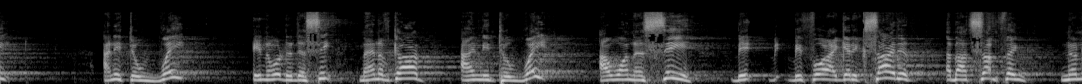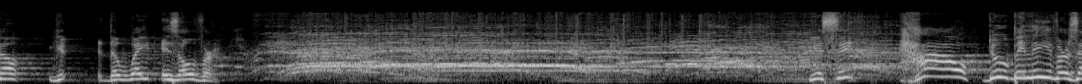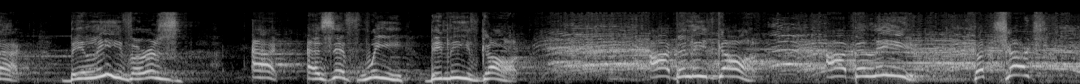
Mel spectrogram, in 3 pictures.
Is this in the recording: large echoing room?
yes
